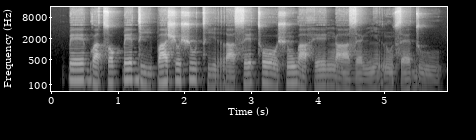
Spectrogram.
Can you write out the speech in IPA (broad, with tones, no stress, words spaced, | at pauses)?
k͡peː˦ɡʷa˨t͡sɔ˦ k͡pe˦diː˨pa˦ ʃʊ˦ʃu˦˨tʰi˨ ra˨se˦ tʰoː˦˨ʃũ˦ wa˨heː˦ŋaː˨zɛ˨ ŋĩ˨rũ˨sɛ˨˦ duː˨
